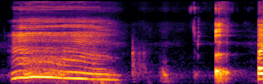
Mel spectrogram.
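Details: Single drawn-out, voiced belch of about a second, followed by faint small sounds, after lunch; burping.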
